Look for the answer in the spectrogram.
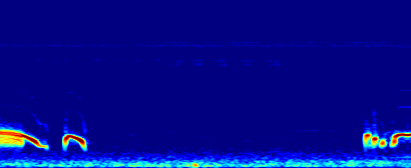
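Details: Spotted dove lure recording for caged birds that have gone quiet: the tail of a long falling coo and a short coo, a pause, then the stuttering opening notes of the next phrase. A thin constant high tone is present.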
